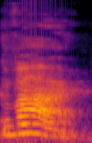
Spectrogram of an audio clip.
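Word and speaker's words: גבר: Now in Aramaic, this is just the sound of the letter itself, no vowel. And we have bat. So g, ver, gaver. So gaver to gvar, bat, gvar. You don't have to be so strict with it.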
